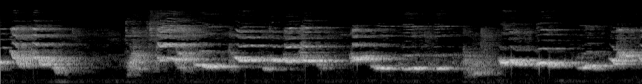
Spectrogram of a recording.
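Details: Close, loud song of a mottled ('blorok') Hooded butcherbird, 29 October 2019: rich, reedy notes with strong overtones, some held, some falling, in a varied run of short phrases.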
